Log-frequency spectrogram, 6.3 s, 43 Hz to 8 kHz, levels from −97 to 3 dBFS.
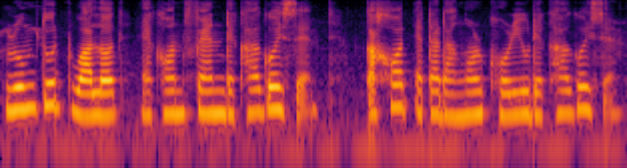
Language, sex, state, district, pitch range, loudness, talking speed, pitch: Assamese, female, Assam, Kamrup Metropolitan, 225-265 Hz, -19 LUFS, 115 wpm, 235 Hz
